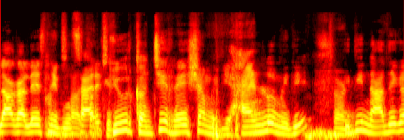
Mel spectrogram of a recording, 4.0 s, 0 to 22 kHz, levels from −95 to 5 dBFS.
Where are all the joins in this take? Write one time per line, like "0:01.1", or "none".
0:01.0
